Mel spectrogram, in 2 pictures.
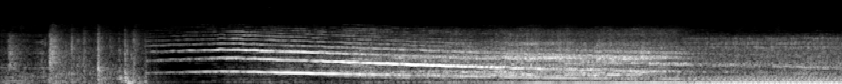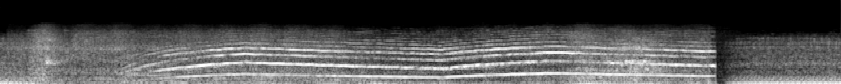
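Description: A loud siren wails continuously from an ambulance being followed in a chase, its pitch sweeping slowly down then rising again in long cycles, with a low engine rumble underneath and no voices.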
